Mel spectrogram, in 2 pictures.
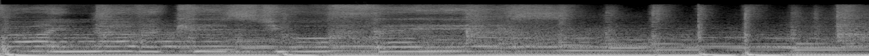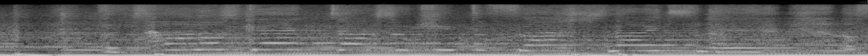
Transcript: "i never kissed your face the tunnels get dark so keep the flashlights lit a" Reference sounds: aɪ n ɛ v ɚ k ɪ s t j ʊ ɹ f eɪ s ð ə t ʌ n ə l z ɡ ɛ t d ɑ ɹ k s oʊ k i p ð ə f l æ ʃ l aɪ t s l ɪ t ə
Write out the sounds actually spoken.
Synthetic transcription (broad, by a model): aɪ n ɛ v ɚ k ɪ s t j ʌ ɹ f eɪ s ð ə t ʌ n ə l z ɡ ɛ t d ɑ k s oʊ k i p ð ə f l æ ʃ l aɪ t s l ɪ ə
